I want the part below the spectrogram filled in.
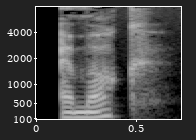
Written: amok

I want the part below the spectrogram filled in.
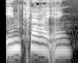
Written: indklarering

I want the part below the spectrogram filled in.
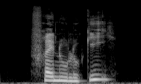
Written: frenologi

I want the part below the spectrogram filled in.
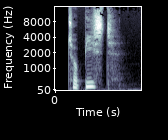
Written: TORBISTER

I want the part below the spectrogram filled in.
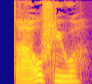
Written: drageflyver

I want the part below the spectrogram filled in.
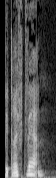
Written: bedriftværn

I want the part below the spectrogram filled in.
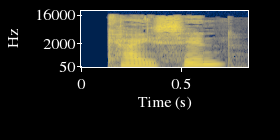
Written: kaizen

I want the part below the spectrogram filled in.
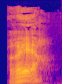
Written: rær

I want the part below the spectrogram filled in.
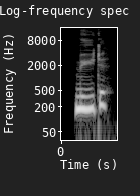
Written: MYTEN

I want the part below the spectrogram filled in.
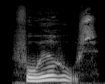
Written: foderhus

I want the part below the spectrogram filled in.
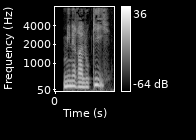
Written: mineralogi

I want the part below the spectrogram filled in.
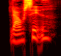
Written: lavsindet

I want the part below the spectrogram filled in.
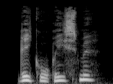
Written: rigorisme

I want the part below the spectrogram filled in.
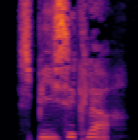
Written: SPISEKLART

